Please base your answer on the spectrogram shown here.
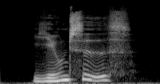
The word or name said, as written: jævnsides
